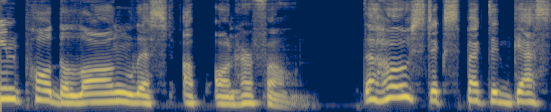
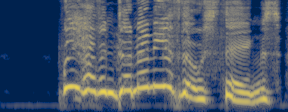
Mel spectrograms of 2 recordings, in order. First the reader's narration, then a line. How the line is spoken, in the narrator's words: Ophelia cried in horror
